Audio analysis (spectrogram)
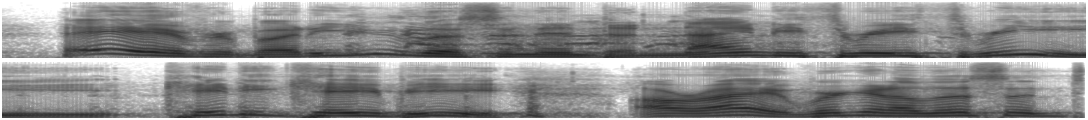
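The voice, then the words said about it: Mock radio DJ voice. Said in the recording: “I'm trying to give my best radio voice,”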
